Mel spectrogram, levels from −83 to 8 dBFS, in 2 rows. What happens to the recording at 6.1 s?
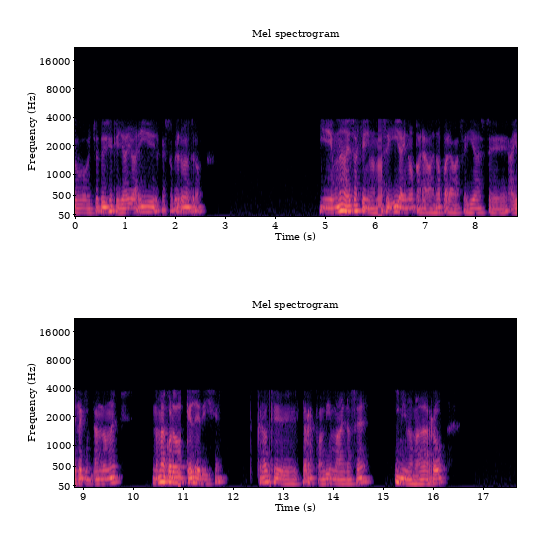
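Between 6.06 and 6.12 s there is packet loss with the last packet repeated. About 60 ms of audio went missing, which fits three lost 20 ms packets, and the receiver filled the gap by replaying the last packet it had. The replays seldom line up with the pitch, and the short run buzzes at about 50 Hz, a brief robotic stutter. A plain dropout would instead leave a silent gap.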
